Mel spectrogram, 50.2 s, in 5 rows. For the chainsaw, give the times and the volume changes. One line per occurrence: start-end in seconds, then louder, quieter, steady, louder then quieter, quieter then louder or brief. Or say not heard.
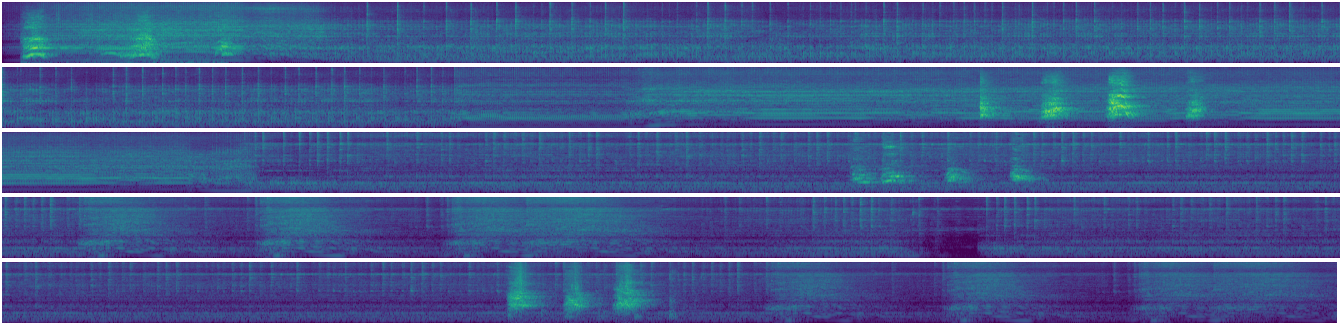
0.0-50.1 quieter.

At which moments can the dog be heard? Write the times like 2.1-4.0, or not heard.
0.1-1.8, 17.4-19.1, 26.4-27.9, 43.9-45.2.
